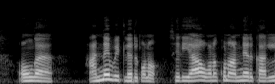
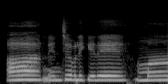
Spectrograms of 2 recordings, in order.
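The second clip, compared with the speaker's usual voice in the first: chest pain; 3 semitones higher, 5 dB quieter, slower than usual. Acted. Sudden chest pain mid-argument.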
